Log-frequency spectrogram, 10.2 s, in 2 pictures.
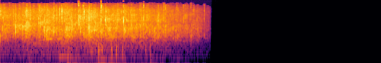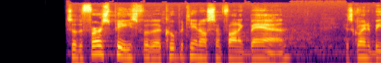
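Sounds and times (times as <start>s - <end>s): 
audience applause: 0.0s - 2.8s
speech: 6.0s - 9.0s, 9.7s - 10.1s.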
